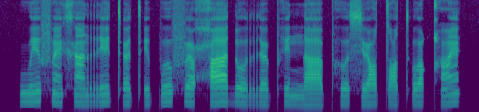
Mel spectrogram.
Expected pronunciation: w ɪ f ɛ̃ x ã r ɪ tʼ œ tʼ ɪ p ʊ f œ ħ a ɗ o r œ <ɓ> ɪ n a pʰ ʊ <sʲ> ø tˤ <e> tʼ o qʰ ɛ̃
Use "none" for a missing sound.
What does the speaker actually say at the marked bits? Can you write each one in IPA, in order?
pʰ, s, ø

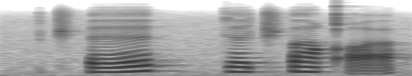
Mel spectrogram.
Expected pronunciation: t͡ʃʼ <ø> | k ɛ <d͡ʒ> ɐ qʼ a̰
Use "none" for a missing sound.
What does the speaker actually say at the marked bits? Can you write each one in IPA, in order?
ɛ, t͡ʃʼ

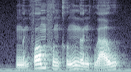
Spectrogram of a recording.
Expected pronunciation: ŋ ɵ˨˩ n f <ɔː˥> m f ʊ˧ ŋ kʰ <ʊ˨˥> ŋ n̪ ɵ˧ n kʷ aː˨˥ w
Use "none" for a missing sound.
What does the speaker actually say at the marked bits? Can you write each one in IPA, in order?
ɔː˥, ʊ˨˥

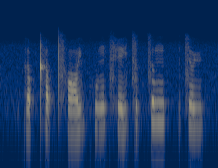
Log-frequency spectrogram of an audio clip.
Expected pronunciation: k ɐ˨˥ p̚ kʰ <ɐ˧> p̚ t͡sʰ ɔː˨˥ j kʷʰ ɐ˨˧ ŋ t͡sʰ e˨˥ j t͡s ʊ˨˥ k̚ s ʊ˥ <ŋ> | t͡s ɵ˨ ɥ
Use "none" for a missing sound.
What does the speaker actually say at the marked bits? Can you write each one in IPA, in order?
ɐ˧, ŋ

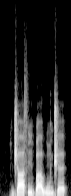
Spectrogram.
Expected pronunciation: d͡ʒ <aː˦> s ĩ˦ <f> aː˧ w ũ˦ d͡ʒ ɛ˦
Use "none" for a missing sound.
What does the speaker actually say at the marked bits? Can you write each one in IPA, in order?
aː˦, ɓ

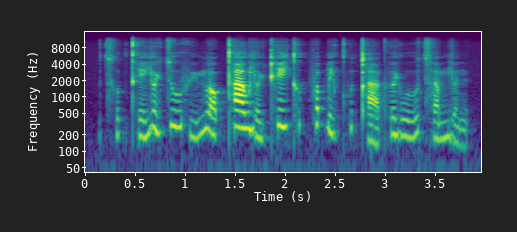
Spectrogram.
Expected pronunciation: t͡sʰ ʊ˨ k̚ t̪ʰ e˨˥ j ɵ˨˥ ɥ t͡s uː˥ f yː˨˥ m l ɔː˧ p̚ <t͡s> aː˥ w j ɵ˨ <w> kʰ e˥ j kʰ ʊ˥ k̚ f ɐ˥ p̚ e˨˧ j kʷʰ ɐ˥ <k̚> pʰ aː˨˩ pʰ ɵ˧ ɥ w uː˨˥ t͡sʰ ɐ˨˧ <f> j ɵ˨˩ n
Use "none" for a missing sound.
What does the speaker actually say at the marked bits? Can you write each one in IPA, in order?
t̪ʰ, ɥ, t̚, m

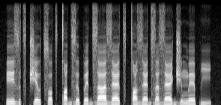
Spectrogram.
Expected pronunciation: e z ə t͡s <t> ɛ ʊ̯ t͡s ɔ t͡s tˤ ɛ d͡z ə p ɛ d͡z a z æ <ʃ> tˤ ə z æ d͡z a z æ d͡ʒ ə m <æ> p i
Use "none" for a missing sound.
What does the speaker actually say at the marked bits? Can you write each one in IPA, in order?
t͡ʃ, t͡s, ɛ

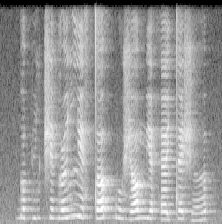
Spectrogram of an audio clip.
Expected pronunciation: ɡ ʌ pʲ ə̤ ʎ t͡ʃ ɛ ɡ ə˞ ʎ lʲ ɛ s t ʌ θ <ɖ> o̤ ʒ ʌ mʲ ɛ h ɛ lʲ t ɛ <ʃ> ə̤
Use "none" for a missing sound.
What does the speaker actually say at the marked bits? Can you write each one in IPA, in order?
b, ʃ

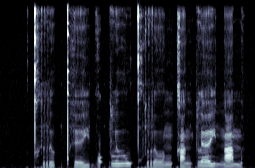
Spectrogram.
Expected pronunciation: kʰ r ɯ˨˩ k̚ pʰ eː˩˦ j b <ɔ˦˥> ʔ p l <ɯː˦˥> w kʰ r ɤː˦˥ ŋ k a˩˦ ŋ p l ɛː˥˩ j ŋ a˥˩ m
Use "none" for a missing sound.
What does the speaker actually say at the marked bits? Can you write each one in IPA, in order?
ɔ˦˥, ɯː˥˩

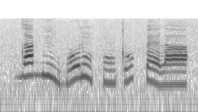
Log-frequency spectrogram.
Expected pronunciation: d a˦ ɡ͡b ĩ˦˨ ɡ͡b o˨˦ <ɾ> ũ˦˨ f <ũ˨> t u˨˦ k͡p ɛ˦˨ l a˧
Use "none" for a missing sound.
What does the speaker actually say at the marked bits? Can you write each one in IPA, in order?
ɾ, ũ˨

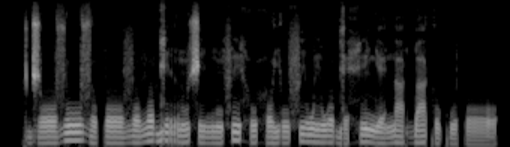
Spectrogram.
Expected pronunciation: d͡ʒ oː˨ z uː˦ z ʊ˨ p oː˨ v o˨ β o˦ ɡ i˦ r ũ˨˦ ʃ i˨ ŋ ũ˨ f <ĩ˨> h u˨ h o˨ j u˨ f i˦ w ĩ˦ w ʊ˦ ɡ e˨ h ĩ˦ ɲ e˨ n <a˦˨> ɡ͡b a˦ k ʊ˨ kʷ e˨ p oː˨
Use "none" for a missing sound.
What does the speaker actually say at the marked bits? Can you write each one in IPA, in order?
ĩ˦, a˦˨

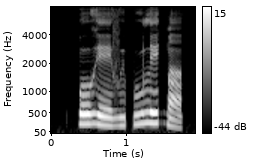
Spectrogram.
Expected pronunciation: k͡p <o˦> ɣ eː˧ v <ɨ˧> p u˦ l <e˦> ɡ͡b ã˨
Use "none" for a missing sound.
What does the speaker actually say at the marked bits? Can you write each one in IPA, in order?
o˦, ɨ˧, e˦

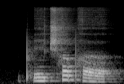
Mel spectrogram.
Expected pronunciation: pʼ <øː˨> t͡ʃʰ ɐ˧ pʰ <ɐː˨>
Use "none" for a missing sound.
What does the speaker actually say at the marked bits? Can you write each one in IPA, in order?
eː˨, ɐː˨

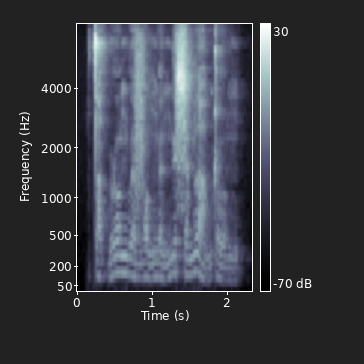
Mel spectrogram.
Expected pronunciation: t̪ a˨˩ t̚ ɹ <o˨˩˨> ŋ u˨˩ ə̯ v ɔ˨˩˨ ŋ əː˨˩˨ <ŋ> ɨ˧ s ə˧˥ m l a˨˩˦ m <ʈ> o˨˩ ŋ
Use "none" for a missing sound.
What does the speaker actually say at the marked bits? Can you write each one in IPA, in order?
o˧, ŋ, ʈ

